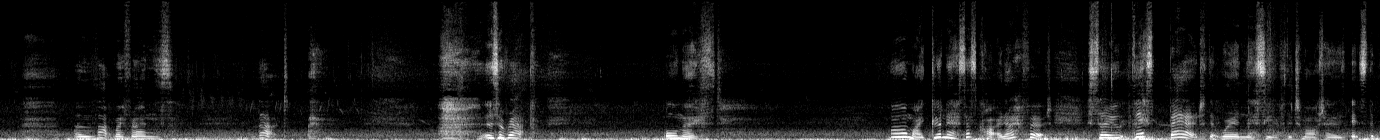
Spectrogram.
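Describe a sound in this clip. A middle-aged woman talks calmly and close by, outdoors.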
